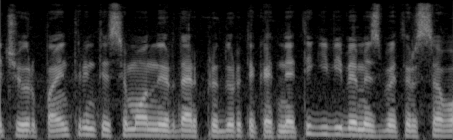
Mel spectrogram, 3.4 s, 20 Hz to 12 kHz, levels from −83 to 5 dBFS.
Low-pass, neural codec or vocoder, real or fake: 10.8 kHz; none; real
